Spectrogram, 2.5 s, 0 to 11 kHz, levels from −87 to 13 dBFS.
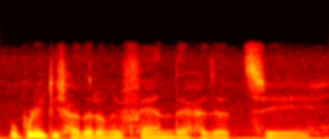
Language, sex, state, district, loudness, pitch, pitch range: Bengali, female, West Bengal, Cooch Behar, -17 LUFS, 185 Hz, 175-195 Hz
